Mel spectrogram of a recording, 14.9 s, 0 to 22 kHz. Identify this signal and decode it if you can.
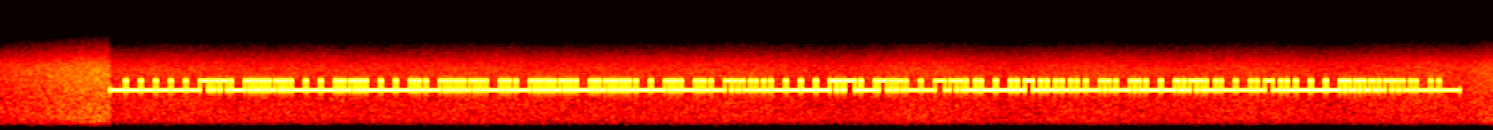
RTTY (50 baud, 450 Hz shift), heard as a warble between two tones, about 1500 Hz centre. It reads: RYRYRYRYRYRYRYRYRY CQ TEST K9LLP K9LLP CQ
